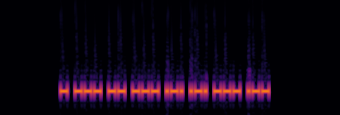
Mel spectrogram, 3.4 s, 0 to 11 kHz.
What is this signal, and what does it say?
Morse code, heard as a keyed tone, about 53 wpm, 700 Hz. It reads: TOMORROW
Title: Sentences from Top 1100 Words - New Word Drill - 50wpm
